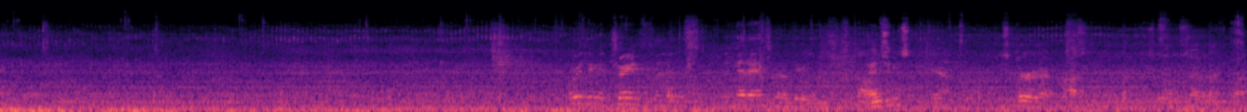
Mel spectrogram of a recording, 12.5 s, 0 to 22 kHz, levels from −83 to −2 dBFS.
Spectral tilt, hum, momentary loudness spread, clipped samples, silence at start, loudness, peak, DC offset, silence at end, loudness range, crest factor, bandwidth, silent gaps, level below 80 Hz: -5 dB/octave; none; 6 LU; under 0.1%; 0 s; -35 LUFS; -14 dBFS; under 0.1%; 0 s; 4 LU; 20 dB; 16 kHz; none; -40 dBFS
